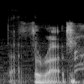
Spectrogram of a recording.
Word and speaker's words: Thurrott: S-A-D-E. Mary Jo Foley. – Sade. – It's spelled Sade, but it's pronounced Thurrott. – Thurrott.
